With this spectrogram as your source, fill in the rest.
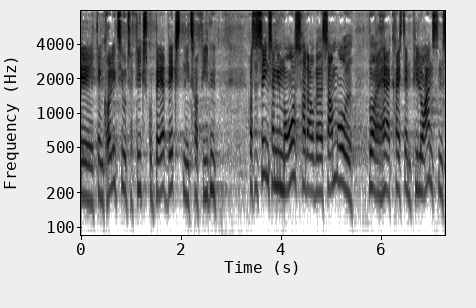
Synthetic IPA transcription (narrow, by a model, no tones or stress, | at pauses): d̥enkʰɒ̽leɡ̥̚t͡sʰiʊət͡sʰʁɑ̈fiɡ̥sɡ̥ub̥æːɐʋeɡ̥sd̥n̩it͡sʰʁɑ̈fiɡ̥n̩ | ɒ̽sɒ̽se̝̰ːnd̥sɒ̽mimɒːshɑ̈ɾ̥ɑ̈joʊʋæːɐðˠsɑ̈mʁɔ̽ːð̞̩ˠ | ʋɒɦæɐkʰʁɛsd̥jænpʰiloʁɑn̰sn̩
